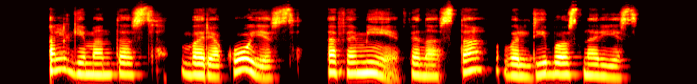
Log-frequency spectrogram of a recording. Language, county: Lithuanian, Telšiai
